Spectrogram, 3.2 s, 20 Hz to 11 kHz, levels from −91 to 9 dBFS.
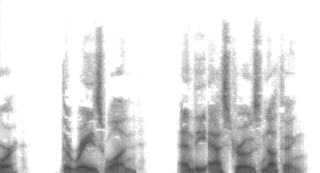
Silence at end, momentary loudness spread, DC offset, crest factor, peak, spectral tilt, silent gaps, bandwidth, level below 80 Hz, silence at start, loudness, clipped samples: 0.05 s; 10 LU; 0.8%; 20 dB; -6 dBFS; -5.5 dB/octave; 0.30-0.54 s, 1.48-1.72 s; 9.8 kHz; -44 dBFS; 0 s; -26 LUFS; under 0.1%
